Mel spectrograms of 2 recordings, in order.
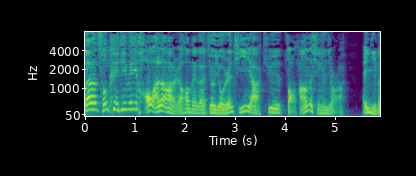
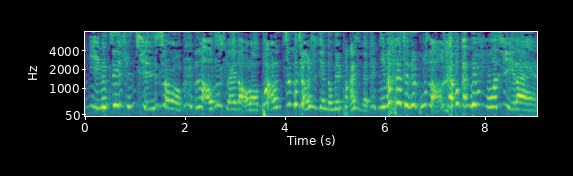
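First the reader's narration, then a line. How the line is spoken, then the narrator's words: Crying while shouting. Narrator (Chinese): 双子 边哭边喊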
